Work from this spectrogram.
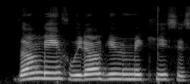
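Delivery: ordinary delivery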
